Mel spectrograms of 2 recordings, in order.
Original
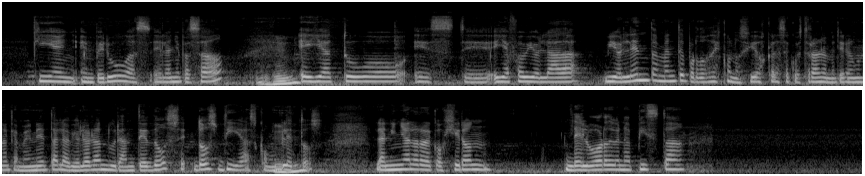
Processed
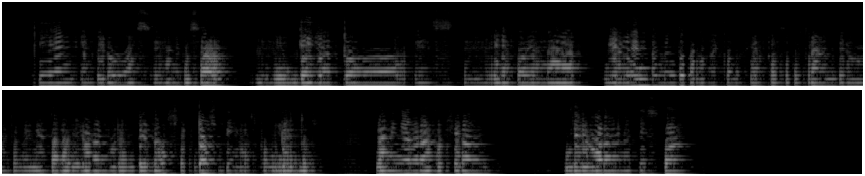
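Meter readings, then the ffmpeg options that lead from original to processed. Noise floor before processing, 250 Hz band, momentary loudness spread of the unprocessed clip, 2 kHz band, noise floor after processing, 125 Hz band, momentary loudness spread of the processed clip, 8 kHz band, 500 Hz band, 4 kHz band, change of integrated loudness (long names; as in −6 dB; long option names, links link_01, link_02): −49 dBFS, −21.5 dB, 9 LU, −8.0 dB, below −85 dBFS, −18.0 dB, 12 LU, −16.0 dB, −17.0 dB, −9.0 dB, −15.5 dB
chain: -filter_complex "[0:a]agate=range=-33dB:threshold=-35dB:ratio=3:detection=peak,equalizer=frequency=140:width=0.83:gain=-11,asplit=2[link_01][link_02];[link_02]acompressor=threshold=-37dB:ratio=6,volume=-1dB[link_03];[link_01][link_03]amix=inputs=2:normalize=0,aeval=exprs='0.299*(cos(1*acos(clip(val(0)/0.299,-1,1)))-cos(1*PI/2))+0.0944*(cos(3*acos(clip(val(0)/0.299,-1,1)))-cos(3*PI/2))+0.00237*(cos(4*acos(clip(val(0)/0.299,-1,1)))-cos(4*PI/2))+0.00944*(cos(6*acos(clip(val(0)/0.299,-1,1)))-cos(6*PI/2))':channel_layout=same,flanger=delay=7:depth=8.7:regen=41:speed=0.28:shape=sinusoidal,afftfilt=real='hypot(re,im)*cos(PI*b)':imag='0':win_size=1024:overlap=0.75,asoftclip=type=tanh:threshold=-20dB,aecho=1:1:80|160|240:0.178|0.0427|0.0102,volume=6.5dB"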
